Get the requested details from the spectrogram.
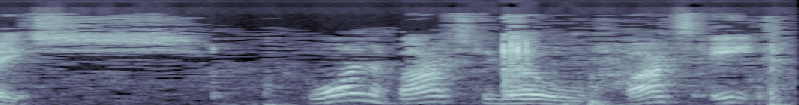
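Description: A cardboard box is set down on a wooden table with a soft thud.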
